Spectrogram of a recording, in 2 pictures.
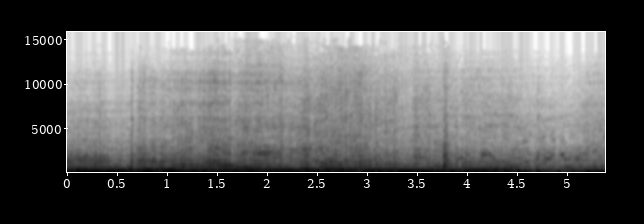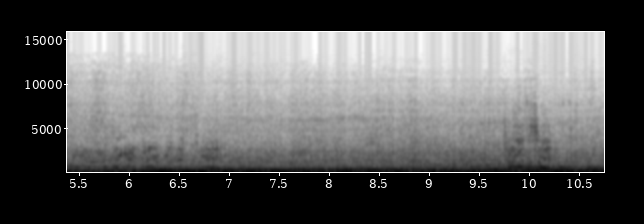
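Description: A pack of wingless sprint car engines racing on a dirt oval, several engines sounding at once. Their pitch rises and falls as the cars get on and off the throttle through the turns and down the straight.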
